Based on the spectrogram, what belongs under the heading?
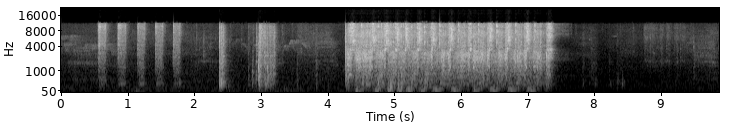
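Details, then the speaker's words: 1998 Honda TRX300EX ATV after engine rebuild by previous owner, air cleaner removed: short cranking bursts then about three seconds of steady fast cranking that never catches; cranks but won't start, owner suspects flooding from running very rich. "it takes a mist so at this point this thing seems to be crazy flood it I'm gonna pull the carburetor off let's see what we could do with it"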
